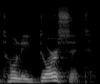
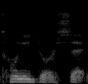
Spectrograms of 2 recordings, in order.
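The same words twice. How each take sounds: First: "Tony Dorsett" with stress on DOR, second syllable a reduced "sut"; college pronunciation. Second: "Tony Dorsett" with stress on SETT, full "set" vowel; pro pronunciation. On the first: Collector shows the college way of saying the name: "Dorsett" stressed DOR-sut. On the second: Collector shows the pro-era way of saying the name: "Dorsett" stressed dor-SETT. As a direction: say "Dorsett" as dor-SETT, last syllable strong. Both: Shown as a demonstration. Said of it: "put the emphasis on the second syllable".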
